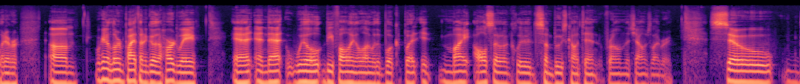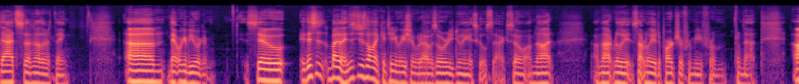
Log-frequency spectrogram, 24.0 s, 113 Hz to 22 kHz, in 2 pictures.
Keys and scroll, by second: 14.1 ctrl+a, 14.3 ctrl+a, 15.0 ctrl+[, 15.1-15.9 typing, 19.8-21.8 typing.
